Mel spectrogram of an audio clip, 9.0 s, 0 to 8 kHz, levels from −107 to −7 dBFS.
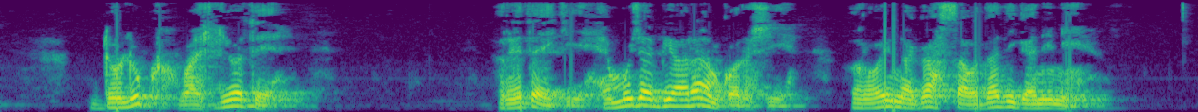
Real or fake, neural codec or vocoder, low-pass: real; none; 7.2 kHz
